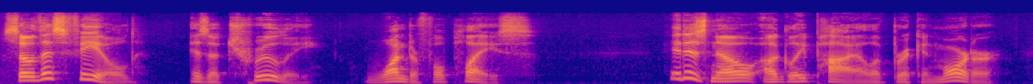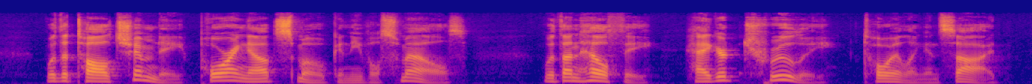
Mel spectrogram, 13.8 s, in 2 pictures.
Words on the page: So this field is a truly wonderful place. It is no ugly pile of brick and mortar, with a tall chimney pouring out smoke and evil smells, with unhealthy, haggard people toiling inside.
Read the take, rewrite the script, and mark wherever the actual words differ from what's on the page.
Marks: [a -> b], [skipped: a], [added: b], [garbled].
So this field is a truly wonderful place. It is no ugly pile of brick and mortar, with a tall chimney pouring out smoke and evil smells, with unhealthy, haggard [people -> truly] toiling inside.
